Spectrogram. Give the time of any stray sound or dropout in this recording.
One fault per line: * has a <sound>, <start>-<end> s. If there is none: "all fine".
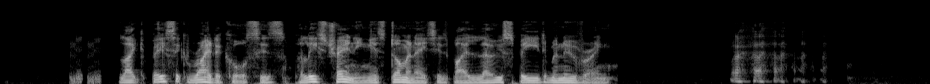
* has a laugh, 0.7-1.0 s
* has a laugh, 7.3-8.3 s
